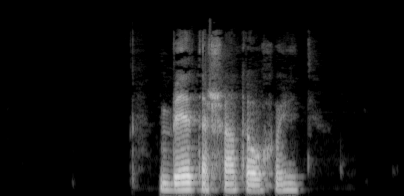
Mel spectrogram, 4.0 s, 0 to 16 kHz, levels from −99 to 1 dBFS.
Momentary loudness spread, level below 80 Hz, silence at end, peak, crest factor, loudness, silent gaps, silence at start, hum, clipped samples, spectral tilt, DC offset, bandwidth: 14 LU; -68 dBFS; 1.1 s; -4 dBFS; 22 dB; -23 LUFS; none; 1.6 s; none; under 0.1%; -7 dB/octave; under 0.1%; 9 kHz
